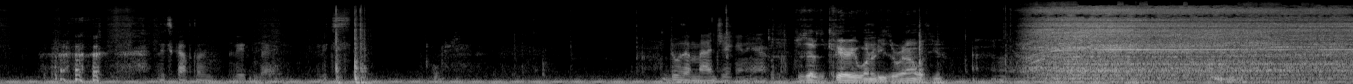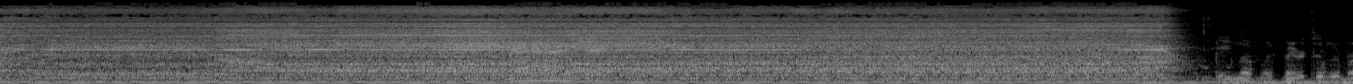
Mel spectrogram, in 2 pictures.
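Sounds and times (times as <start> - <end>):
hair dryer blowing: 10.0 - 25.7.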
